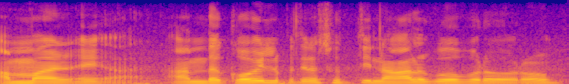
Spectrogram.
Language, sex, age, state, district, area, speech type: Tamil, male, 60+, Tamil Nadu, Mayiladuthurai, rural, spontaneous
